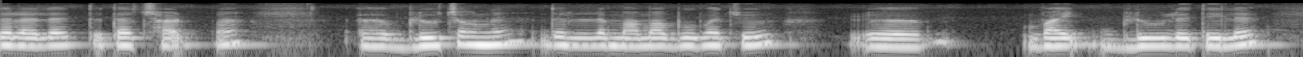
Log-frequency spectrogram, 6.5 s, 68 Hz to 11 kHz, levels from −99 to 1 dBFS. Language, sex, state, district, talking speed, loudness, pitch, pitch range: Wancho, female, Arunachal Pradesh, Longding, 130 wpm, -16 LUFS, 195 Hz, 185-210 Hz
